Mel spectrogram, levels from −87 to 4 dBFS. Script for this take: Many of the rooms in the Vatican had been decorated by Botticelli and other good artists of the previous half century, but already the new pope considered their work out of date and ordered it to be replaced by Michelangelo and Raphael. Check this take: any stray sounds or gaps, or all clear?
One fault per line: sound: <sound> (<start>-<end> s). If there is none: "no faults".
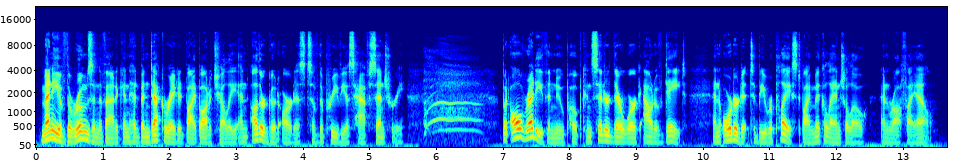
sound: breath (5.8-6.7 s)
